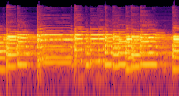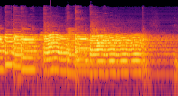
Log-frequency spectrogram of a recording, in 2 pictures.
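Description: An electric guitar plays a melodic lead line through its lead pickup with a tone mod engaged, loud and close, bright sustained notes with a slightly effected character and no voices.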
